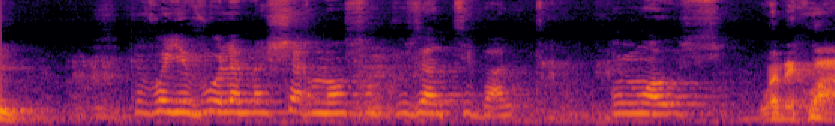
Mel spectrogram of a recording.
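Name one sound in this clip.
A woman speaks with feeling.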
